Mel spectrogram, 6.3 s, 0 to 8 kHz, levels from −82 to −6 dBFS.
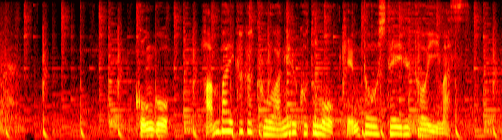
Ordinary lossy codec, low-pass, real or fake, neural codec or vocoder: none; none; real; none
